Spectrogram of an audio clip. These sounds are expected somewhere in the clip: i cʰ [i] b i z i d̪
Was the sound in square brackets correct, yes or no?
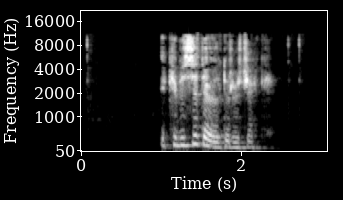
yes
